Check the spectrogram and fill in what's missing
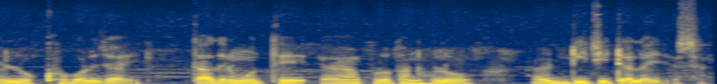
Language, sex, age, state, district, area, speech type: Bengali, male, 45-60, West Bengal, Bankura, urban, spontaneous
